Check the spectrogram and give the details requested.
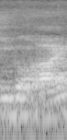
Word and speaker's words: Eagle AI: but Eagle AI is it's just Eagle Eye now Eagle ey I okay but it's spelled AI right yeah okay not sure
